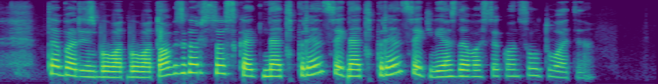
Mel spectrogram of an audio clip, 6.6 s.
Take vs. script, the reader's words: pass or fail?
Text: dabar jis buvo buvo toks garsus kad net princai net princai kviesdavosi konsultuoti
pass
